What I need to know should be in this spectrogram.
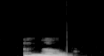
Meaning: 1. To formally revoke the validity of 2. To dissolve (a marital union) on the grounds that it is not valid 3. To cancel out
- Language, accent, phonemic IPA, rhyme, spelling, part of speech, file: English, Southern England, /əˈnʌl/, -ʌl, annul, verb, LL-Q1860 (eng)-annul.wav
